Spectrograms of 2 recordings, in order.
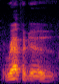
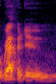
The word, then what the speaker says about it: Rapadou: a portal Brew with Haitian Rapido or Rapido I guess that's how it's pronounced guys and they're out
